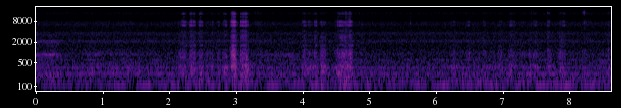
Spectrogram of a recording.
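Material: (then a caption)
Paper. A fine glass nib of a glass dip pen scratches across a sheet of white lined writing paper held still on a desk as a hand writes words in blue ink, with an ink bottle nearby left untouched. Soft, bright, dry scratching runs throughout over a low hiss, with louder strokes clustered around the middle and smaller scratchy bursts near the end.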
